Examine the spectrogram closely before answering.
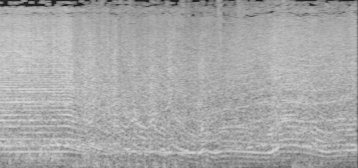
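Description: A racing car engine drops in pitch as the car brakes for a corner.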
